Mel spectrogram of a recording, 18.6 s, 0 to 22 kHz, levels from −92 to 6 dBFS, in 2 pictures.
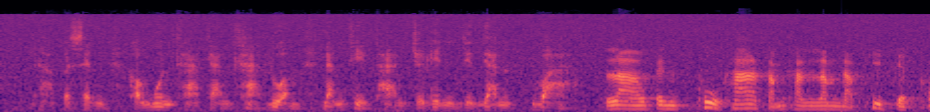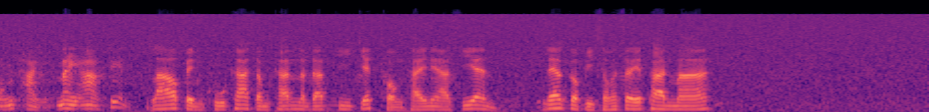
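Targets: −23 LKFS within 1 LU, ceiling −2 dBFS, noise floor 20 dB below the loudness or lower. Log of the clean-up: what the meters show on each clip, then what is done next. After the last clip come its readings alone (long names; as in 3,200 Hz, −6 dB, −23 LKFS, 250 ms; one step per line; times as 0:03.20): number of dropouts 1; longest dropout 1.3 ms; background noise floor −38 dBFS; target noise floor −46 dBFS; integrated loudness −25.5 LKFS; sample peak −8.5 dBFS; target loudness −23.0 LKFS
→ repair the gap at 0:08.40, 1.3 ms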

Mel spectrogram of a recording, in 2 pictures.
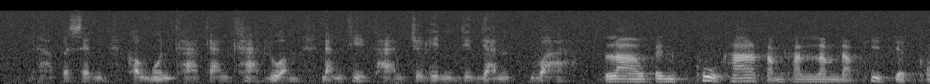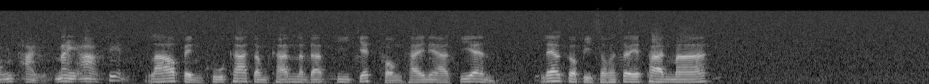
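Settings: number of dropouts 0; background noise floor −38 dBFS; target noise floor −46 dBFS
→ broadband denoise 8 dB, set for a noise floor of −38 dBFS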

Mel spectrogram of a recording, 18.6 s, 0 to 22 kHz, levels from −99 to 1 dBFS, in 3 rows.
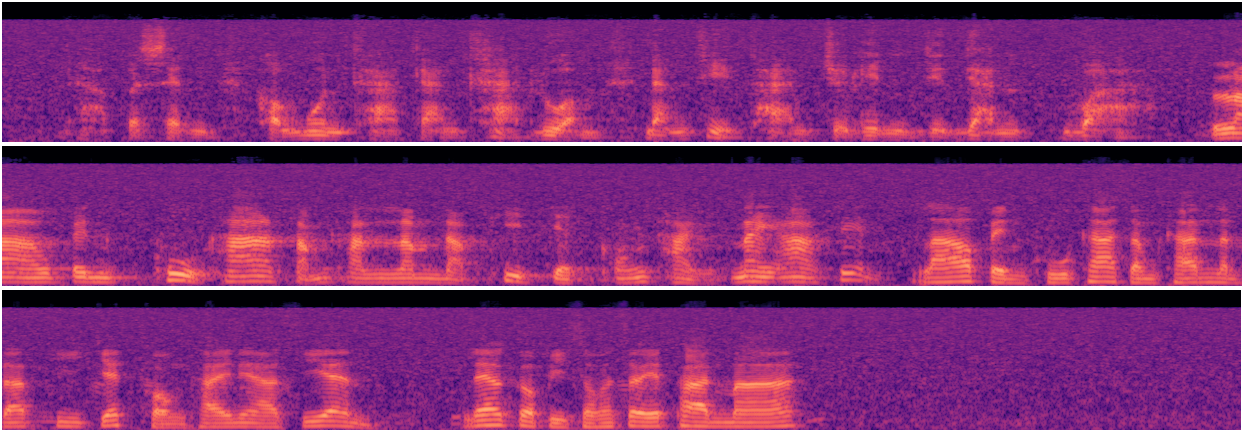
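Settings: background noise floor −43 dBFS; target noise floor −46 dBFS
→ broadband denoise 6 dB, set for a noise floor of −43 dBFS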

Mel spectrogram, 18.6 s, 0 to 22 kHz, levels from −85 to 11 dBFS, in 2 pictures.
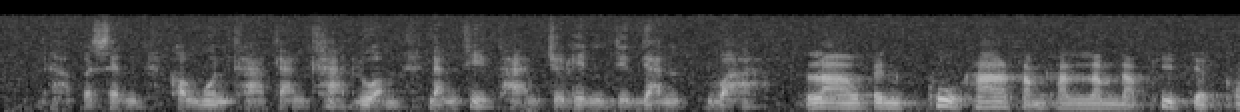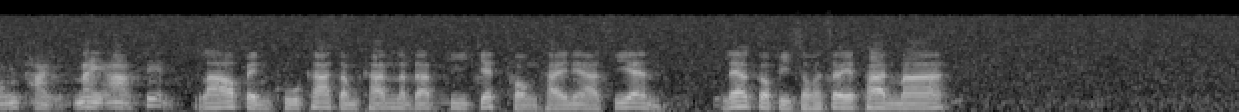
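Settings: background noise floor −47 dBFS; integrated loudness −25.5 LKFS; sample peak −8.5 dBFS; target loudness −23.0 LKFS
→ level +2.5 dB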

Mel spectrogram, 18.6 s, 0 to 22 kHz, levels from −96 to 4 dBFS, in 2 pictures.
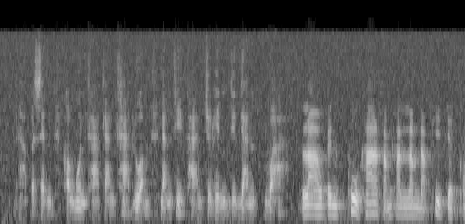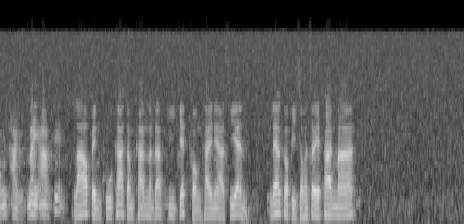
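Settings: integrated loudness −23.0 LKFS; sample peak −6.0 dBFS; background noise floor −45 dBFS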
